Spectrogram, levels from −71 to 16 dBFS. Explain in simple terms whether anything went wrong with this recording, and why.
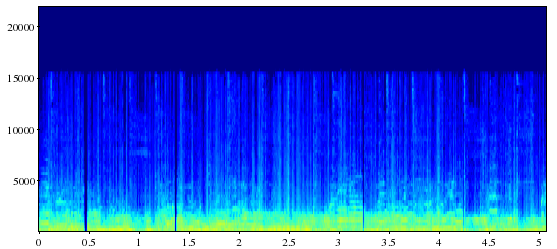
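Two things went wrong. Throughout, there is a steady buzz at about 188 Hz, and the sound races along 1.88 times too fast at roughly normal pitch. This is a block size mismatch (truncated). One stage sends longer chunks than the next accepts, which fits a 256-sample read, and the leftover end of each chunk is dropped.

The sound also cuts to brief silence four times: at 0.44 s for 67 ms, 1.35 s for 50 ms, 3.23 s for 37 ms and 4.23 s for 24 ms. These gaps are likely a Bluetooth stall, where the headphones ran out of audio while waiting for delayed wireless data.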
